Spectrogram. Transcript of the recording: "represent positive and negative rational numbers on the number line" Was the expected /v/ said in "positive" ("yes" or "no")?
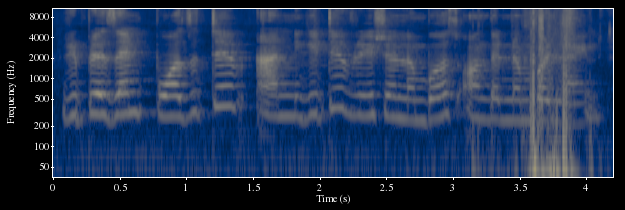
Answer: yes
